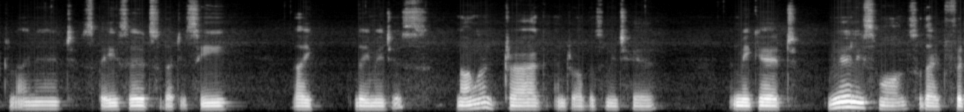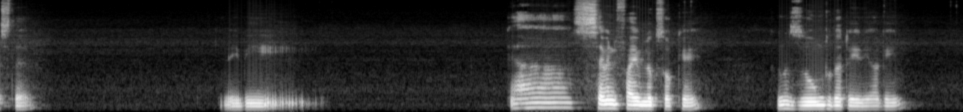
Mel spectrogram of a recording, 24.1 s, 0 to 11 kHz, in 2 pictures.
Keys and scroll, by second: 10.4 shift+Down, 10.7 shift+Down, 10.8 shift+Down, 11.0 shift+Down, 11.1 typing, 13.1 typing, 13.4 shift+Up, 19.0 shift+Up, 21.7 z.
